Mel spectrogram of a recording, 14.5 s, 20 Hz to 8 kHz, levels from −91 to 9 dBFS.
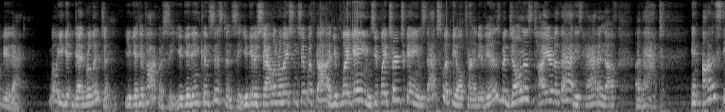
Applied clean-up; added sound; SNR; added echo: neural separator model SepFormer DNS4.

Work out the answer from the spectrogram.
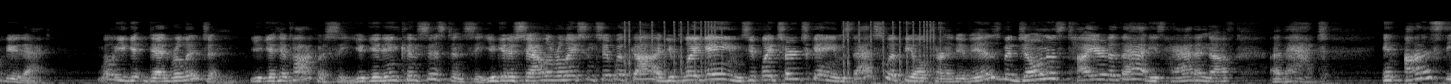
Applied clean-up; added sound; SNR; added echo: none; Typewriter; 12 dB; reverberation time 0.3 s.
